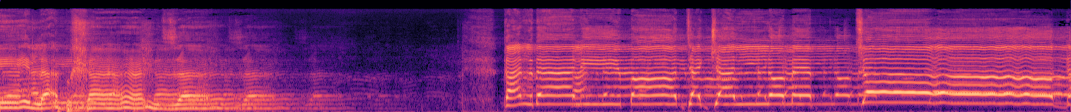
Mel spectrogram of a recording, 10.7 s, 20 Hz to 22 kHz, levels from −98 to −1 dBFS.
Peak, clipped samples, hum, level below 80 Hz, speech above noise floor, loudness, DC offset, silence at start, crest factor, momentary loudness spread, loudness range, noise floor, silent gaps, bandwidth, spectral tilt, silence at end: -2 dBFS; under 0.1%; none; -48 dBFS; 39 dB; -16 LUFS; 0.2%; 0 s; 14 dB; 10 LU; 10 LU; -55 dBFS; none; 16 kHz; -3.5 dB/octave; 0 s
